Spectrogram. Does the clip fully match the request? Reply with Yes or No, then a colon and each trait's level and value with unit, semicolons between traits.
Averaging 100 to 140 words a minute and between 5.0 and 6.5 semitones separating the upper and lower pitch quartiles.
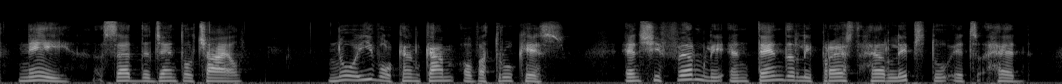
No: slow, 135 wpm; narrow, 2.5 semitones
